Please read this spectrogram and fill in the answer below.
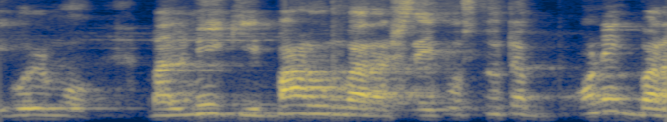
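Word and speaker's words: বাল্মীকি: তো বাল্মিকির উচ্চারণটা দেখেন ম এর সাথে বাল্লিকি বাল্লিকি হওয়ার কথা ছিল কিন্তু কি হয়ে গেছে? বাল্মিকী হয়ে গেছে।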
